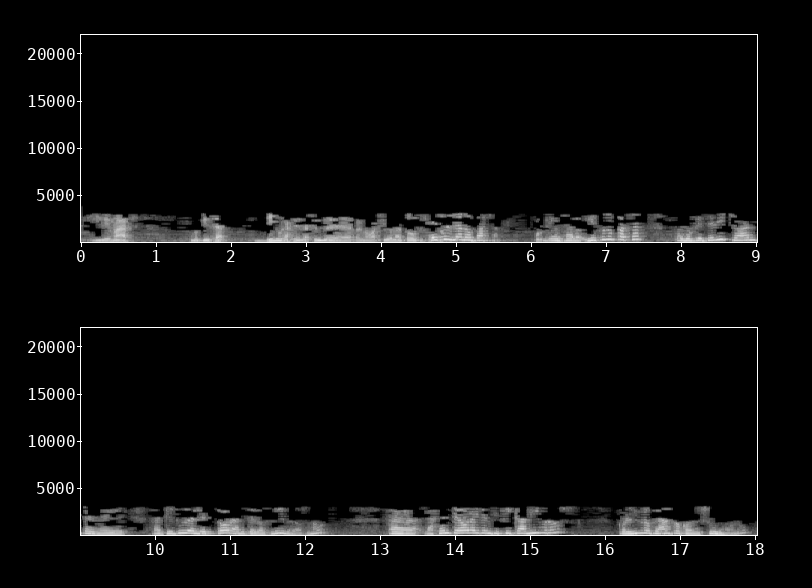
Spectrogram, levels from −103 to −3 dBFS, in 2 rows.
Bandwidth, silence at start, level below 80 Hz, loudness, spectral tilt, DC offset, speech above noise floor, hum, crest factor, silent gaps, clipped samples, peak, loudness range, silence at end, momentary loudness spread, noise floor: 3.2 kHz; 0.1 s; -60 dBFS; -26 LUFS; -7.5 dB/octave; under 0.1%; 39 dB; none; 18 dB; none; under 0.1%; -8 dBFS; 2 LU; 0.15 s; 11 LU; -64 dBFS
